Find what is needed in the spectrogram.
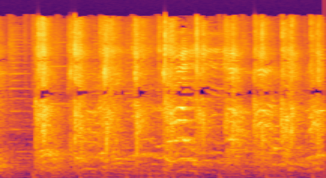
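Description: A group clapping in time, about two claps a second, with people singing along from about a second in.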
